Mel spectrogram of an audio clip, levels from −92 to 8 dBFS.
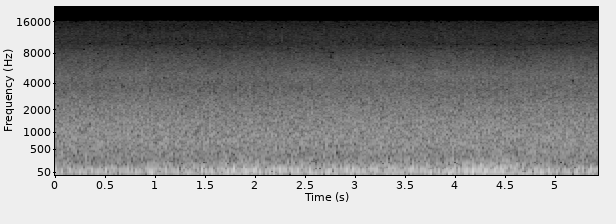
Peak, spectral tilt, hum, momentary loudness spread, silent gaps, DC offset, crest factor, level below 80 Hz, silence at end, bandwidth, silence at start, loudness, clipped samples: -4 dBFS; -5.5 dB/octave; none; 4 LU; none; under 0.1%; 16 dB; -24 dBFS; 0 s; 14.5 kHz; 0 s; -22 LUFS; under 0.1%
